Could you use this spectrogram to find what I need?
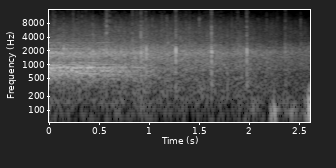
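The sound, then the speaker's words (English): Audience applause at a live comedy storytelling show: dense, steady clapping that eases slightly over time, with a few sharper individual claps standing out. “Round of applause.”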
